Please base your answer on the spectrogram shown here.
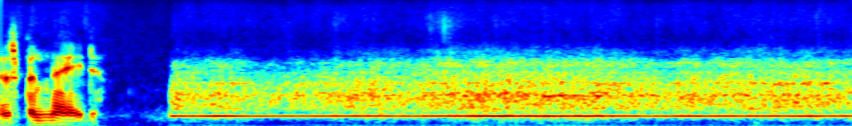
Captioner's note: machinery whirring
